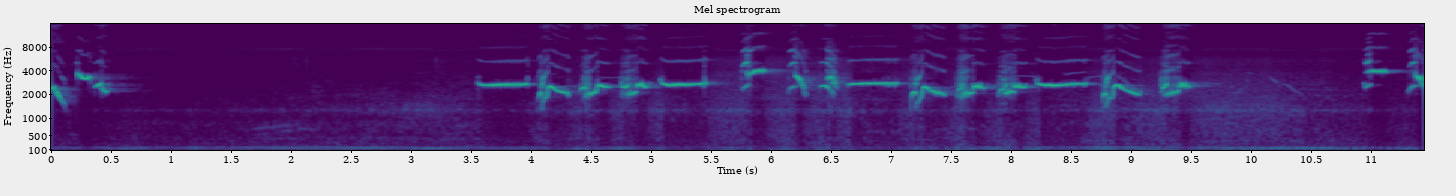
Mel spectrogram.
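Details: Worked-up Oriental magpie-robin unloading its repertoire: after three quiet seconds, a dense run of loud whistles, each note level then snapping upward, repeated roughly three times per second, with a low background hum.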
